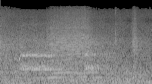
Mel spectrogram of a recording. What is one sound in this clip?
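A sports car engine revs as the car drives.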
